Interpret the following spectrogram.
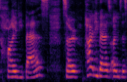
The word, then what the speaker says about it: Heidi Bears: It's not Jamie Crow, that's someone else. It's Heidi Bears.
